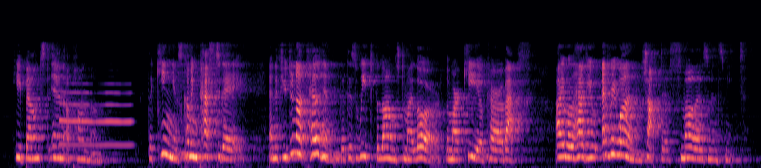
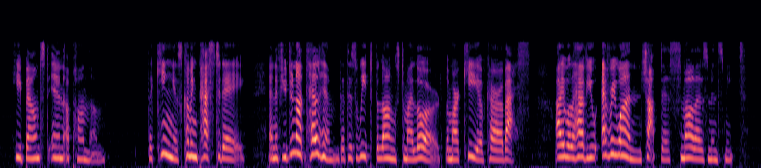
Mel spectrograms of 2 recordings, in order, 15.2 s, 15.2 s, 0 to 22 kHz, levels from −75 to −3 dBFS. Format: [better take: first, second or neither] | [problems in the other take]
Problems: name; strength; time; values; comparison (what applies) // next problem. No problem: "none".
second | background sound (Wind instrument, woodwind instrument); 11 dB below the speech // room echo; dies away in 2 s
